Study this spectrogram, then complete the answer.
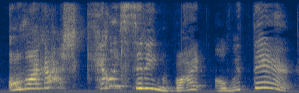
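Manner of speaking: high, loud, stretched-out amazement; thrilled gasping fan. Retold or imitated. Fan spotting Kelly sitting nearby, high excited gushing. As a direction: gush in high disbelief at spotting an idol.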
